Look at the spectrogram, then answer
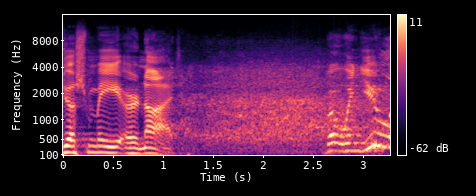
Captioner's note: laughing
